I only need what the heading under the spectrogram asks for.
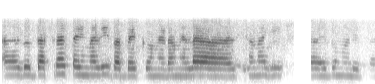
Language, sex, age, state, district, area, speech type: Kannada, female, 18-30, Karnataka, Chitradurga, rural, conversation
